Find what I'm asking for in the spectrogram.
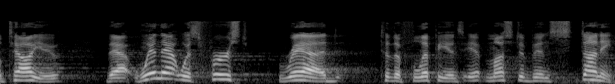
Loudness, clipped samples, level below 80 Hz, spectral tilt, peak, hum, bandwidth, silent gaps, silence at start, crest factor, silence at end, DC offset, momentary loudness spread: -23 LUFS; under 0.1%; -66 dBFS; -5 dB/octave; -4 dBFS; none; 8 kHz; none; 0 s; 20 dB; 0 s; under 0.1%; 13 LU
